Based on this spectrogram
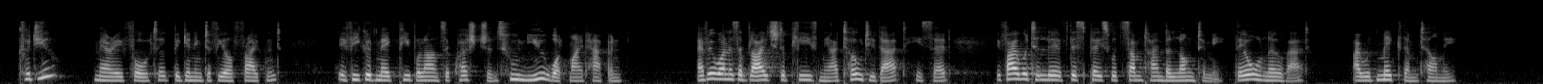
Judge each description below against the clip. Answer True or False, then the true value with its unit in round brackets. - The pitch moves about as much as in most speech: True (3.3 semitones)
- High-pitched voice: True (195 Hz)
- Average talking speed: False (210 wpm)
